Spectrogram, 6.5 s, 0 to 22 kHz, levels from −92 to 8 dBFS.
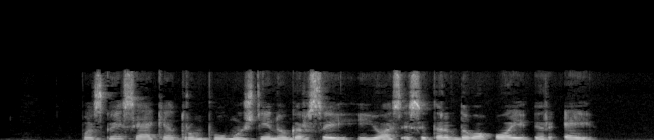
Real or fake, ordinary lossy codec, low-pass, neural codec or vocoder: real; MP3, 64 kbps; 10.8 kHz; none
